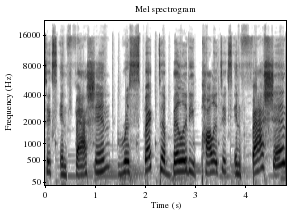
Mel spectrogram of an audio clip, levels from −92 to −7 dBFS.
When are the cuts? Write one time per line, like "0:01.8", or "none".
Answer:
0:01.4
